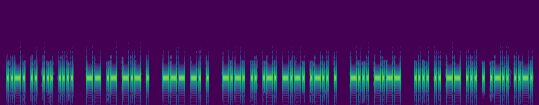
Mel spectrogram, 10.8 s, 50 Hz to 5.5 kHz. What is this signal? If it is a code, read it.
Morse code, heard as a keyed tone, about 30 wpm, 600 Hz. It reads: FISH MAKE ONE CIRCLE BY HIMSELF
